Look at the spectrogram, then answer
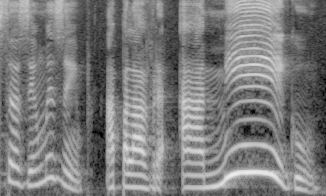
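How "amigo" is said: "amigo" slow, with a long, loud "mi"; stress on MI. Shown as a demonstration. Teacher giving an example word, "amigo", stress on "mi". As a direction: stretch "amigo" and punch the middle "mi". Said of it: "A sílaba mais forte dessa palavra é o mi".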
